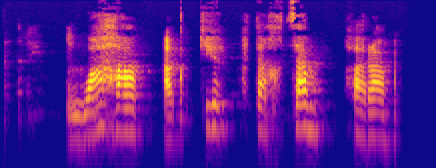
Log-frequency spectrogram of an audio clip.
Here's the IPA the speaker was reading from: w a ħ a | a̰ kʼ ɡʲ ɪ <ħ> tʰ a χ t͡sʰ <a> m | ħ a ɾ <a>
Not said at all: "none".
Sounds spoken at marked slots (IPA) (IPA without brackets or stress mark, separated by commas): ħ, a, a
